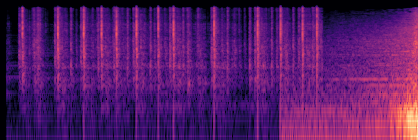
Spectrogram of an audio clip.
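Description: Typewriter sound effect: a quick run of key clacks, about six a second, for nearly three seconds as text is typed out. A low rumble then swells up in the last second.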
